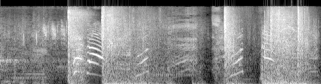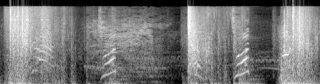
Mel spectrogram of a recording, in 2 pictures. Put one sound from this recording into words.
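Bursts of battle effects whoosh and crash.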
